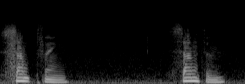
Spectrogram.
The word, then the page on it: something: English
